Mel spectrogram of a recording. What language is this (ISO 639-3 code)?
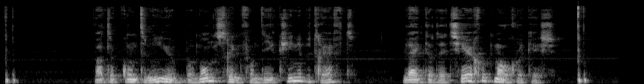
nld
